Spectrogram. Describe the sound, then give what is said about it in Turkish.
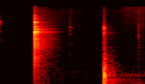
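Two sharp knocks of an object banged down on a table, about a second apart, the first louder with a brief ringing tail, the second duller and thuddier. No one speaks. “Vurma şunu masaya ya.”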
